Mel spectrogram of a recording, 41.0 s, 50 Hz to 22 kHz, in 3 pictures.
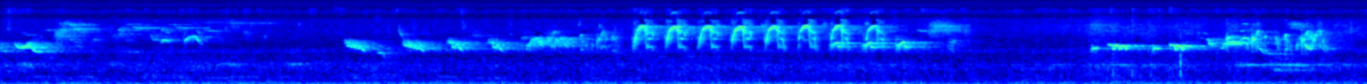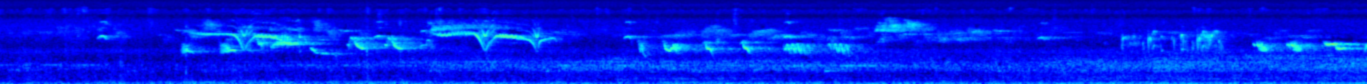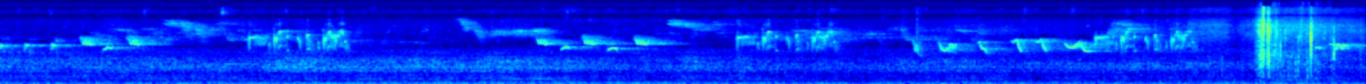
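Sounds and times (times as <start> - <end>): songbirds chirping: 0.0 - 41.0.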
